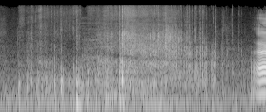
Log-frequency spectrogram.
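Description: Faint rustling and small clicks of handling as shelled corn kernels are fetched and gathered up, with a brief crinkly rustle about two seconds in.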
